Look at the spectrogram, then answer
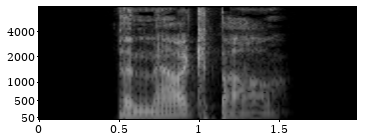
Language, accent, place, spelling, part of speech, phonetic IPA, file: German, Germany, Berlin, bemerkbar, adjective, [bəˈmɛʁkbaːɐ̯], De-bemerkbar.ogg
- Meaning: noticeable, perceptible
